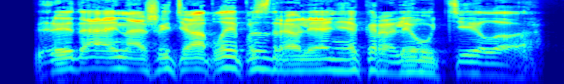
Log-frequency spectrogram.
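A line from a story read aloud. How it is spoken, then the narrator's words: Creaky rasping voice. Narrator (Russian): проскрипел Верховный Король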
